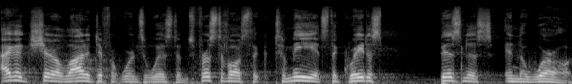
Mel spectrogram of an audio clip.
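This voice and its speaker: A normal speaking voice with an American accent moves at a fairly quick pace. Its intonation is lively. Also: man, fairly high pitch for a man. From Minnesota, Twin Cities. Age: 50s. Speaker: network marketing entrepreneur. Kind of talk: interview. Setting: studio.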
